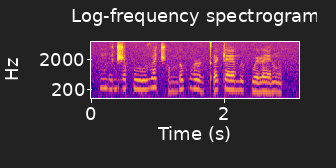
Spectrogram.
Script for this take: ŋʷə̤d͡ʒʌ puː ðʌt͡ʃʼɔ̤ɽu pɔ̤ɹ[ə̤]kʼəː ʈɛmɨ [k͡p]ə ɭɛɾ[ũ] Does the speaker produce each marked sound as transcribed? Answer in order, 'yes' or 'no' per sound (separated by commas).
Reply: yes, no, yes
